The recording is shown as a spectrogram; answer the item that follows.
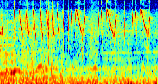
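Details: Bar-winged prinia (cigun) decoy used to stir other birds into song: a quick series of high, sharp notes, each sweeping down then back up in a V shape, over a faint murmur.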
